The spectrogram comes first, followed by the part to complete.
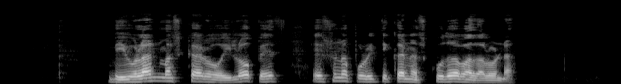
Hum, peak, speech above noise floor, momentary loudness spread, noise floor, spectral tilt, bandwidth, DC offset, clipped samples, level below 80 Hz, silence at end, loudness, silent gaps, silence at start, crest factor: none; -2 dBFS; 53 dB; 11 LU; -74 dBFS; -6 dB/octave; 11 kHz; under 0.1%; under 0.1%; -66 dBFS; 1.1 s; -22 LUFS; none; 1.1 s; 20 dB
